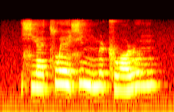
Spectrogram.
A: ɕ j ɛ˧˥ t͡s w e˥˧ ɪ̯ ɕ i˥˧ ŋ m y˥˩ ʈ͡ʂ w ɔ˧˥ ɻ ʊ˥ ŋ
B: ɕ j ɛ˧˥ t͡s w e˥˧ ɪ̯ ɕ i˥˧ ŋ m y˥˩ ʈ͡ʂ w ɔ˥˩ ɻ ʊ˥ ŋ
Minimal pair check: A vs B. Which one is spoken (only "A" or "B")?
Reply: A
